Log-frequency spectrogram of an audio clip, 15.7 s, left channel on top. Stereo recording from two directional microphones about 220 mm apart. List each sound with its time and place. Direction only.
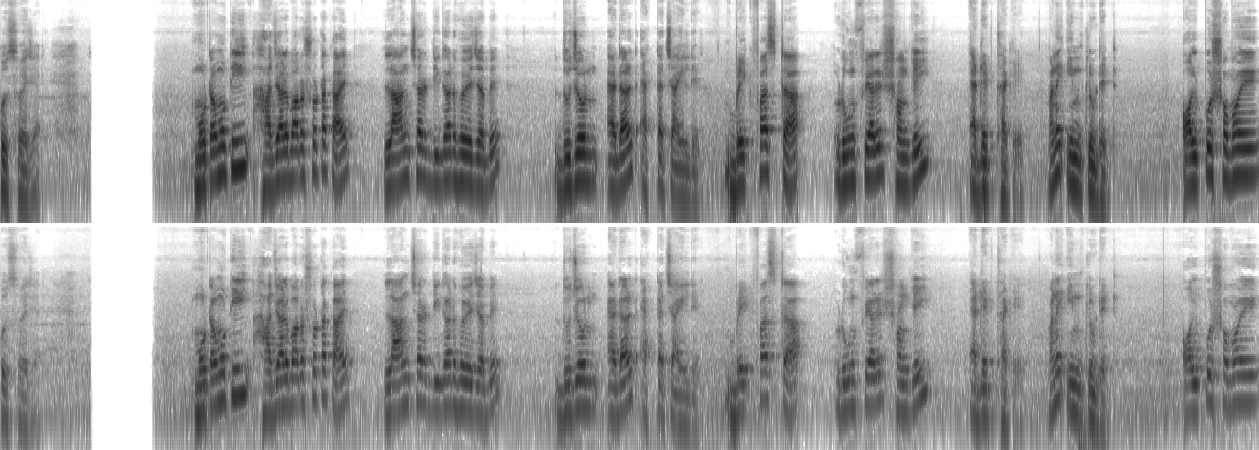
0.0 s speech: 30° left (ahead or behind)
2.4 s speech: 20° left (ahead or behind)
9.1 s speech: 35° left (ahead or behind)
